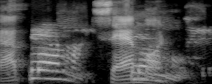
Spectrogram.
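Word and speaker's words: salmon: ว่า ป่า แซลมอน ภาษา อังกฤษ อ่าน ว่า แซมอน แซมอน แซมอน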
